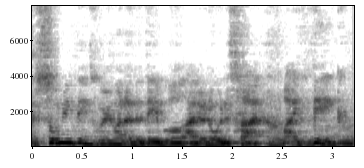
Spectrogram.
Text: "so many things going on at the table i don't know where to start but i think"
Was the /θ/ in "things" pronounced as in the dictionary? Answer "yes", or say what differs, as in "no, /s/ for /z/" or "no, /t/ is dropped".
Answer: yes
